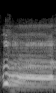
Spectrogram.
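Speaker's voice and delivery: mock sulking little boy; little boy whine. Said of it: "like a little boy".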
